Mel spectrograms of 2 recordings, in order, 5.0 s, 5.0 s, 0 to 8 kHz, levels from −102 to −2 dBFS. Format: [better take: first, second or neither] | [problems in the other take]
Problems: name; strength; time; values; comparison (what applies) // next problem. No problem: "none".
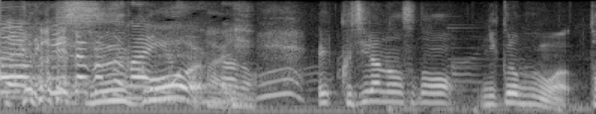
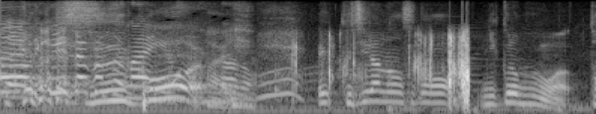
first | background sound (Telephone); as loud as the speech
